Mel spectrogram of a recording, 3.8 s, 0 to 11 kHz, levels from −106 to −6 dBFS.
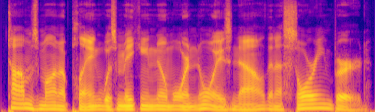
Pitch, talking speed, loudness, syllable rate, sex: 95 Hz, 190 wpm, -17 LUFS, 5.0 syllables/s, male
